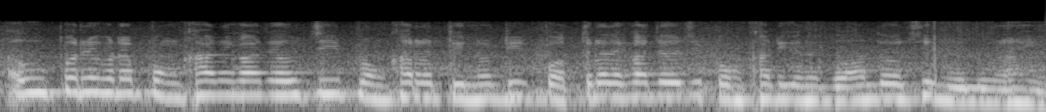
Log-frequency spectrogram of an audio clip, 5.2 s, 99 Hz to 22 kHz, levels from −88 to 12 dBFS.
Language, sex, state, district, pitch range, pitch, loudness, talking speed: Odia, male, Odisha, Nuapada, 185-220 Hz, 205 Hz, -11 LUFS, 215 wpm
